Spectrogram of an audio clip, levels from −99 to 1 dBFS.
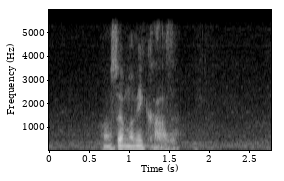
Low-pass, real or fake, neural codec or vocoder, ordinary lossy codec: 5.4 kHz; fake; codec, 24 kHz, 0.9 kbps, WavTokenizer, medium speech release version 2; none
